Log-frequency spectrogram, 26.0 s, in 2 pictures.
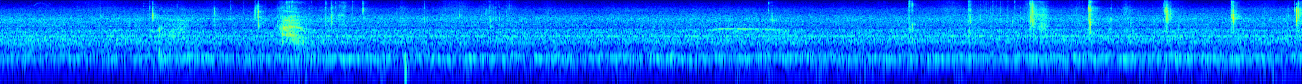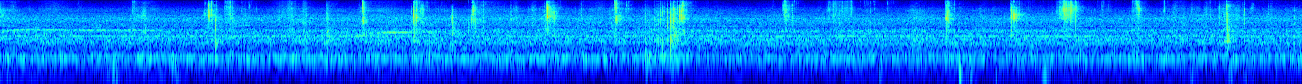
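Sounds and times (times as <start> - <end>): steady low hum: 0.0 - 26.0
person chewing food: 9.1 - 13.2, 14.3 - 20.0, 20.8 - 26.0
mouth clicks and smacks: 10.2 - 13.2.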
